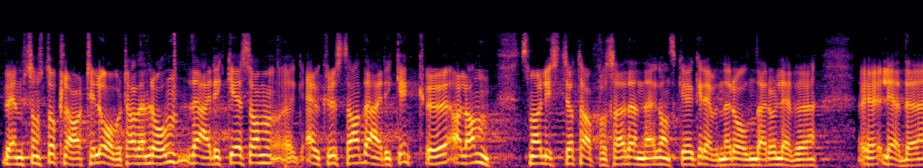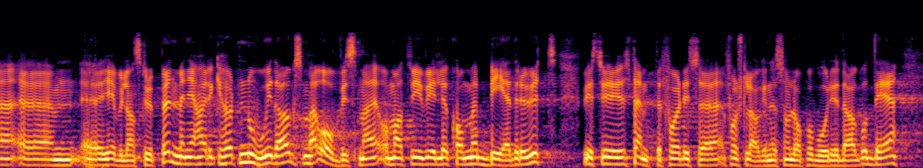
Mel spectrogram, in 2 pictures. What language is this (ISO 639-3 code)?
nor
